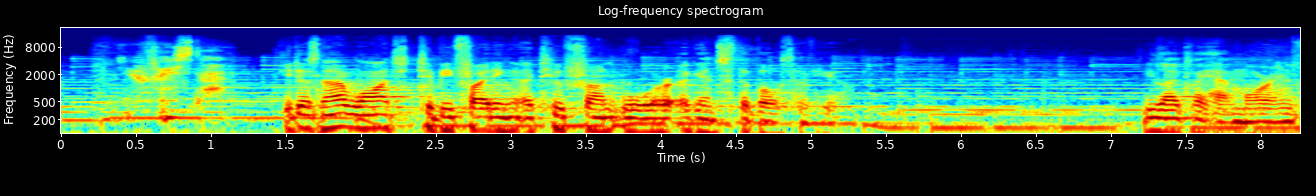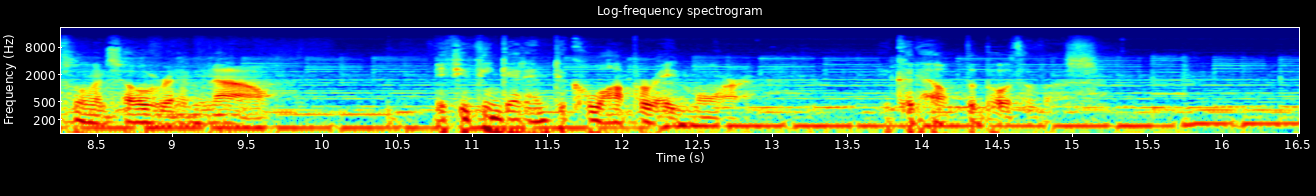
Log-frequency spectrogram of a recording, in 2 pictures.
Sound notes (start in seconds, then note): 1.7 voiceover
